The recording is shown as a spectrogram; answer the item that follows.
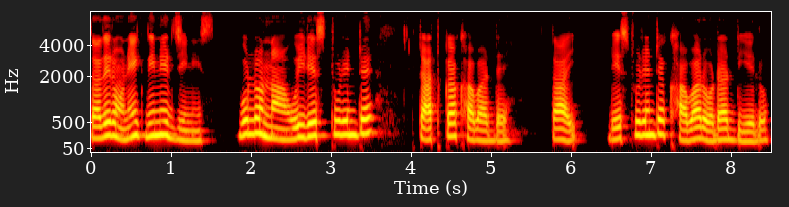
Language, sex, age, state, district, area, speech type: Bengali, female, 45-60, West Bengal, Purba Medinipur, rural, spontaneous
